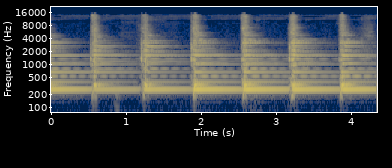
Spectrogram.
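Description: A ukulele is played with a finger on the third fret of the bottom string, plucking the same clear note six times at an even, unhurried pace, each ringing on and decaying before the next, with no voices.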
